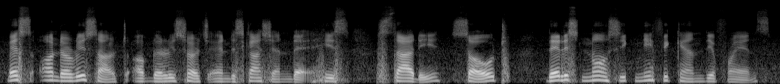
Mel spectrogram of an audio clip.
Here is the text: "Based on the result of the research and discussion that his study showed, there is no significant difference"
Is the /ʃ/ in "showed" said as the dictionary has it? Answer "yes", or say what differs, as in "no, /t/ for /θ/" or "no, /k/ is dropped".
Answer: no, /s/ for /ʃ/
